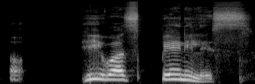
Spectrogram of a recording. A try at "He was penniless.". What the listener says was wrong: He was penniless. Less. Can you go low? Less. Less. Penniless. You hear the different penniless. Penniless. I'm exaggerating. Penniless. Penniless.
